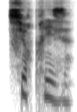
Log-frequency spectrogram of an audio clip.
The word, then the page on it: surprise: frances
